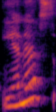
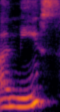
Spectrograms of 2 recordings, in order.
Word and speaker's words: anise: It's called anise or anise. I hear it pronounced both ways.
